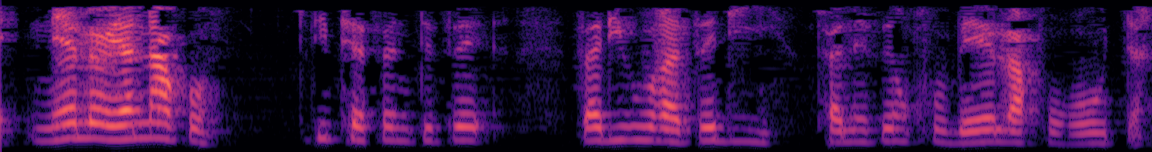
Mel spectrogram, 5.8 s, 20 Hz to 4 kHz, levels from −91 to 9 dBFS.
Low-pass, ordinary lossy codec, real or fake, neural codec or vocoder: 3.6 kHz; MP3, 16 kbps; real; none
